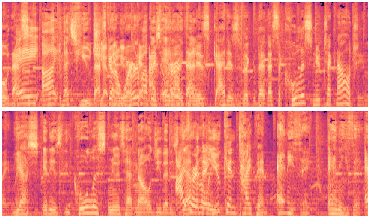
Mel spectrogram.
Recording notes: live from Verde Square for the 41st Val Verde July 17th 1982 Patriotic Parade!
